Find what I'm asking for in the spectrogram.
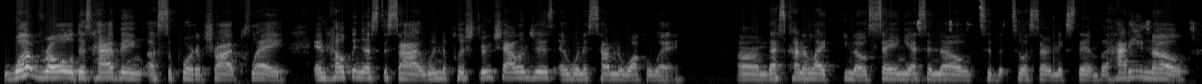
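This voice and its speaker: Low-voiced woman moderating a panel. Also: normal speed. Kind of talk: panel discussion.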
